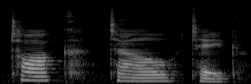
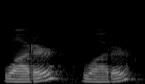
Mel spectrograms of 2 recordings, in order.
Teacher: So the puff of air doesn't come out, and it's also voiced. So the aspirated T, has no voicing, but flap T, has voicing.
